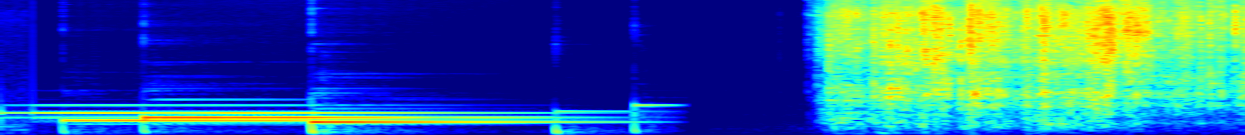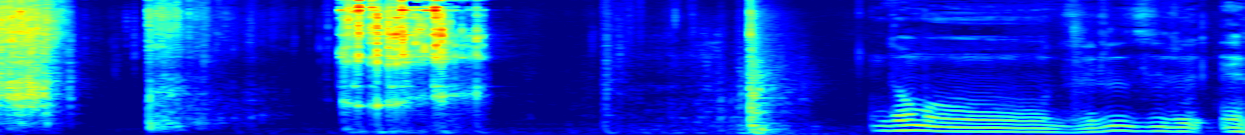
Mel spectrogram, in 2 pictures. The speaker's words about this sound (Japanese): 今ですね、ハイボールを作りながら、録音を開始しているんですけども、えっ、ー、と、目の前にはですね、角杯、えっ、ー、と、ホワイトホース、ティーチャーズのウイスキーがあるんですけども、えー、ティーチャーズをハイボールにして、録音していきたいと思います。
